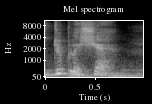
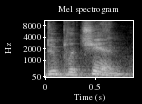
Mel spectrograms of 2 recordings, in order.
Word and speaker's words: Duplessis: It's Duplessis, not Duplichin. Duplessis.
